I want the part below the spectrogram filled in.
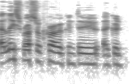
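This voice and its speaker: A man's voice: a little high, fairly quick, fairly bright tone, a little hiss or hum. A man co-hosting a podcast in casual chat, swearing and laughing a lot. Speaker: podcast co-host.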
